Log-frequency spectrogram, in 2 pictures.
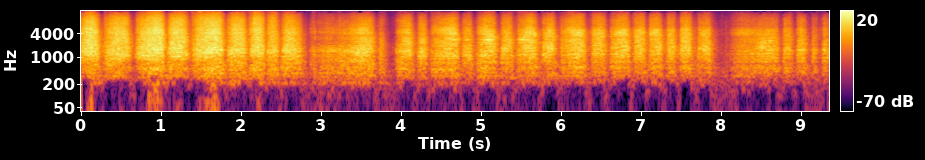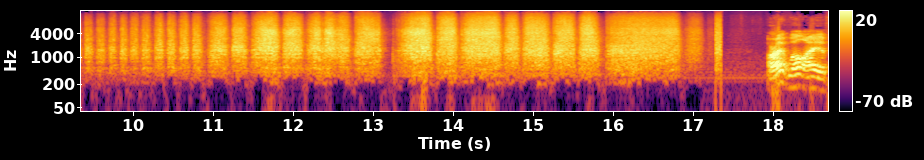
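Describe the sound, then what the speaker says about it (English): Steady rhythmic sanding of cork model train roadbed, rapid back-and-forth scraping strokes, loud and close, with a few brief pauses between bursts. "I have finished sanding all of the roadbed now"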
